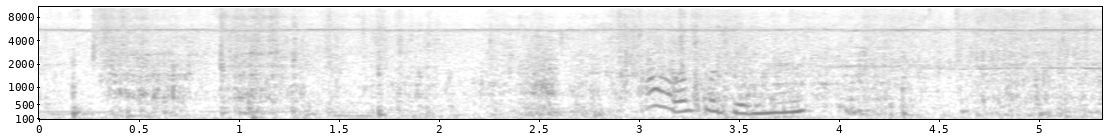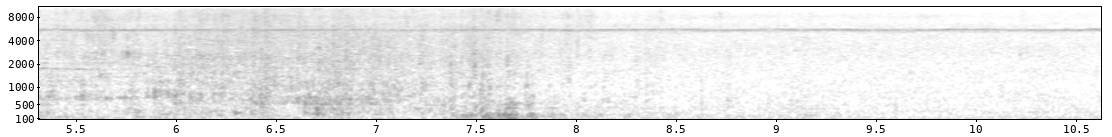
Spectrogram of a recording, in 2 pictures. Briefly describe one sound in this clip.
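Water splashes and gushes out of a bag into a pond.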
